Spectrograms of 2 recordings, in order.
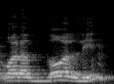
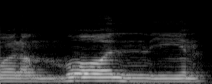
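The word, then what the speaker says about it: ولا الضالين: Pada lafaz waladdallin itu panjangnya harus 6 ya. Tidak boleh kurang. Nah, ketika kita membacanya misalkan jadi pendek, ghairil maghdubi alaihim waladdallin.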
